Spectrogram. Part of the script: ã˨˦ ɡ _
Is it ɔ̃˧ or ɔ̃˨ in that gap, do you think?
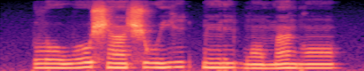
ɔ̃˧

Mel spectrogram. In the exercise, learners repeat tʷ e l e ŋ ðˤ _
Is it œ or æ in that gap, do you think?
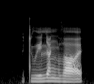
æ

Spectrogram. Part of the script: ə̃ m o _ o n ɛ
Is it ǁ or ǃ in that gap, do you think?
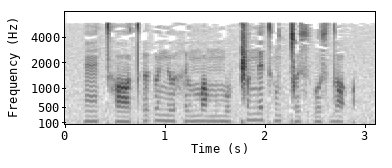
ǁ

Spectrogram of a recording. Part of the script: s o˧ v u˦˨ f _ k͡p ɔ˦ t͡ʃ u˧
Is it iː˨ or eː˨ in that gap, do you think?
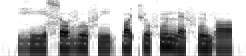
iː˨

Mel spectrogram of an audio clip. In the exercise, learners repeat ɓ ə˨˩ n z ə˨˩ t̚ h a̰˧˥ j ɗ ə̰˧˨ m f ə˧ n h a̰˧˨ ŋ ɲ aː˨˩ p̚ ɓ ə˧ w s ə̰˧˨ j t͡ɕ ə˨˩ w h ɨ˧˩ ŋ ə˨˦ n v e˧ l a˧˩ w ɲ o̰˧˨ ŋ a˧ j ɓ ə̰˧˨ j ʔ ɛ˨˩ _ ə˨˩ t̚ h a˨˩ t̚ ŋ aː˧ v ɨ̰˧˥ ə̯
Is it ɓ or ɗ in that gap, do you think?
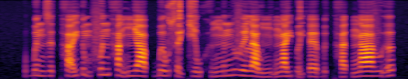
ɓ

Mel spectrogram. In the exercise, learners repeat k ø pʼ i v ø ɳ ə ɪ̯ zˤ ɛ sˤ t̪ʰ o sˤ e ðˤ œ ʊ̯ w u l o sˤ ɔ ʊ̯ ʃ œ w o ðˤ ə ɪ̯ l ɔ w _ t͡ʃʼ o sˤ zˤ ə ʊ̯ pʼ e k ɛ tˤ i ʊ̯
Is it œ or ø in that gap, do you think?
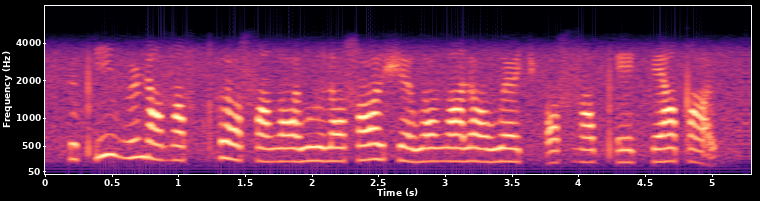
œ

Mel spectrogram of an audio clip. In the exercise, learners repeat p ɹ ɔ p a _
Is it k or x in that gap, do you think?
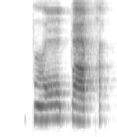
k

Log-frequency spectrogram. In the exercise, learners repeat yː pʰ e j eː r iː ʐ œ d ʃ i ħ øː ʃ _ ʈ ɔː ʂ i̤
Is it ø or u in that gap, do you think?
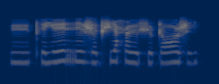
ø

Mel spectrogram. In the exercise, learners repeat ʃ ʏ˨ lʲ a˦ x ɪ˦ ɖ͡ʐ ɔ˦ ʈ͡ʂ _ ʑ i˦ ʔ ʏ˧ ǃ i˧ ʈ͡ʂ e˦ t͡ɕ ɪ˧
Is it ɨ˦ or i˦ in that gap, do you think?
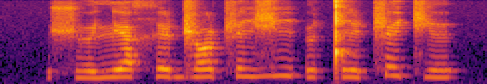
i˦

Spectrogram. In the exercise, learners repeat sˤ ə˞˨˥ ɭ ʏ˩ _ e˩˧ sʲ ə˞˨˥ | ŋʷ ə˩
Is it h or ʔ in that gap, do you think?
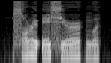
ʔ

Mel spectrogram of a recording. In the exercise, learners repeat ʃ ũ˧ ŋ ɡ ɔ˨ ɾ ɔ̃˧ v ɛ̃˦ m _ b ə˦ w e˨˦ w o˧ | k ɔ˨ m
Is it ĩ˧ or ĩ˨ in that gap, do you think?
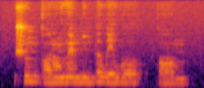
ĩ˧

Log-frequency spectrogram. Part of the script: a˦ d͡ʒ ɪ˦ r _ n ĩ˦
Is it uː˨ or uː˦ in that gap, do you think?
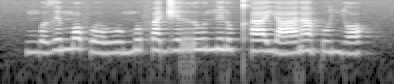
uː˦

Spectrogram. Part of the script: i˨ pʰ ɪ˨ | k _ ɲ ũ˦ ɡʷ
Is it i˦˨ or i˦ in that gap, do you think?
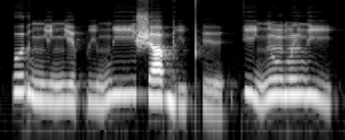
i˦˨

